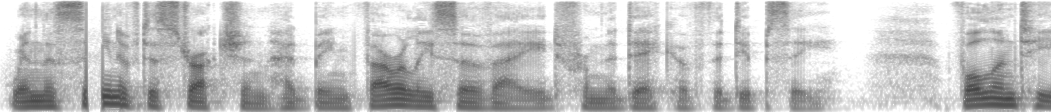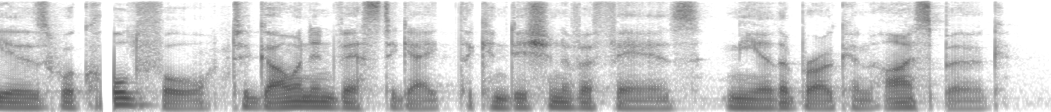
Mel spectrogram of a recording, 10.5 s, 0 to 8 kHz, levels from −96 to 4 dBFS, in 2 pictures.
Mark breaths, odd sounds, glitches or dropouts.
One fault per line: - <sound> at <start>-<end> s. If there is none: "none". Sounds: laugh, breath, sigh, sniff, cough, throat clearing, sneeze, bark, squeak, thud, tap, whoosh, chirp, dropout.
- dropout at 0.4-0.5 s
- dropout at 5.8-5.8 s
